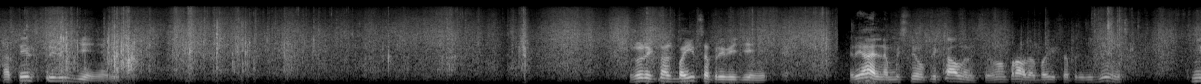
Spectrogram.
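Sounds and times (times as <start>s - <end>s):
dry palm fronds rustling: 0.0s - 12.0s.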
